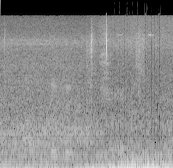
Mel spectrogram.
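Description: Low rumble of street traffic that swells about a second and a half in.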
